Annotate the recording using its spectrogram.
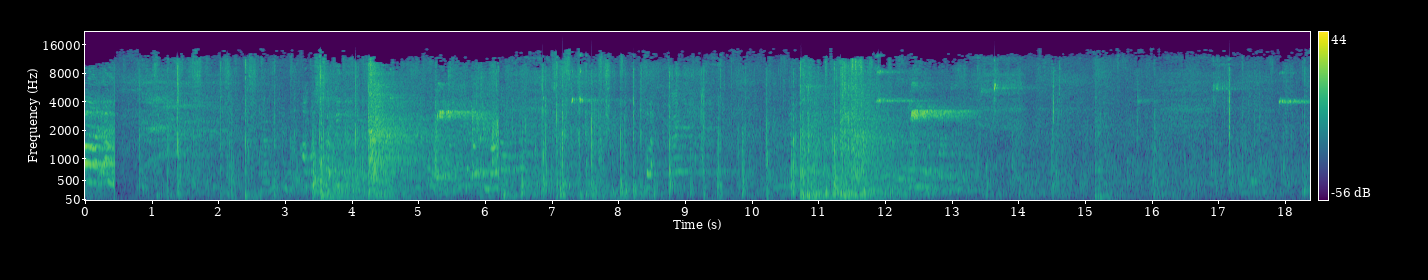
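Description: A ball thuds as it is kicked across a wooden floor in a large echoing hall.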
